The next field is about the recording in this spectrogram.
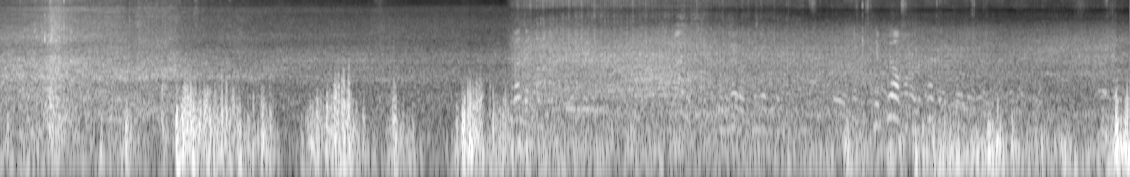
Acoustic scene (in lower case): street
